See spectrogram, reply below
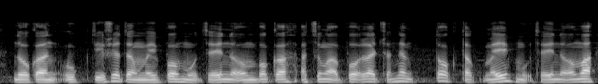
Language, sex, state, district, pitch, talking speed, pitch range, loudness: Mizo, male, Mizoram, Aizawl, 115 Hz, 280 wpm, 110-120 Hz, -17 LUFS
